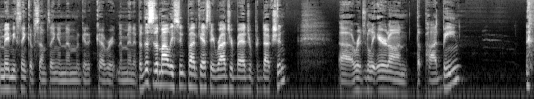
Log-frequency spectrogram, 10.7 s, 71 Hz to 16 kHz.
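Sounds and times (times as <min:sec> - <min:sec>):
speech: 0:00.0 - 0:06.2, 0:06.8 - 0:09.3, 0:10.5 - 0:10.6
domestic cat meowing: 0:09.6 - 0:10.5.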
